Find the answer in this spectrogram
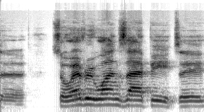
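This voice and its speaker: Speaking very slowly with a Quebec accent, a man keeps his intonation fairly even. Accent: French Canadian accent in English. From French Canada. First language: French. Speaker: commentator sharing opinions. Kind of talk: personal opinion monologue. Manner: halting, many fillers.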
